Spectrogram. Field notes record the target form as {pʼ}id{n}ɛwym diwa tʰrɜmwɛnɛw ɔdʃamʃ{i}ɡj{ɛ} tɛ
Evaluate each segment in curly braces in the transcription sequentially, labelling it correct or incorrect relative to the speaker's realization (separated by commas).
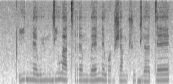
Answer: correct, correct, incorrect, incorrect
